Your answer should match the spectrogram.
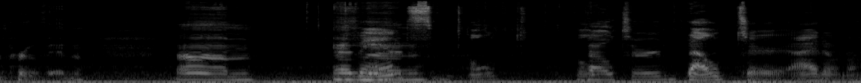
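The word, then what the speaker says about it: Boelter: Um, and then Bolter Belter. I don't know how to say his name. B O E L T E R. Belter.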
